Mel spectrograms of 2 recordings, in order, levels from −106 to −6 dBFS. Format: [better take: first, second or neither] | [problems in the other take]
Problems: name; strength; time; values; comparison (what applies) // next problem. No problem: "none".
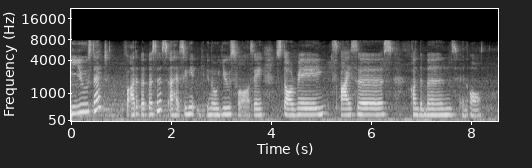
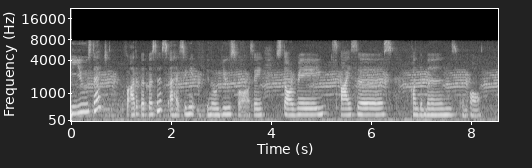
first | background sound (Rain / Frog); 12 dB below the speech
